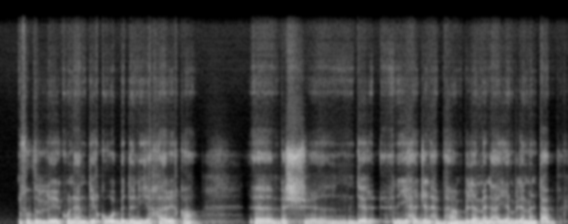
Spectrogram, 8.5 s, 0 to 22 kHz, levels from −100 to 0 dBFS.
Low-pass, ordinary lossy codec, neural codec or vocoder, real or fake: 19.8 kHz; none; codec, 44.1 kHz, 7.8 kbps, DAC; fake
